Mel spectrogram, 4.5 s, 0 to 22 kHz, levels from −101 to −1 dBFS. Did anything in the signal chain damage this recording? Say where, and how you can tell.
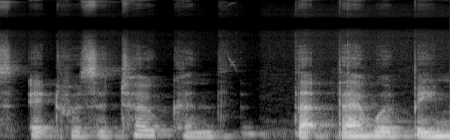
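Yes, at the sample-format conversion stage: this is stereo read as mono. From start to finish the speech runs at half speed and sits a full octave low, about 12 semitones down. The reader took interleaved left and right samples as one channel, so each stereo frame became two consecutive mono samples. That doubles the sample count, which halves playback speed and pitch together. This points to a channel-count mismatch in the file header or stream setup.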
